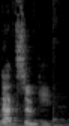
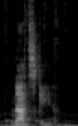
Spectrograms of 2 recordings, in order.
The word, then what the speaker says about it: Natsuki: It's not Natsuki, it's Natsuki. I'm gonna pronounce them right. Except for Sayori. Sayori still stays the same because of the R. But Natsuki is the one that's gonna be different.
